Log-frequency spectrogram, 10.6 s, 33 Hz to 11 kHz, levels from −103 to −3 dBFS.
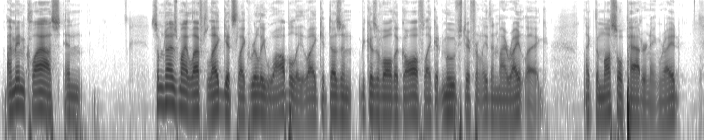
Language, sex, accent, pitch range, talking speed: English, male, American, 100-120 Hz, 185 wpm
